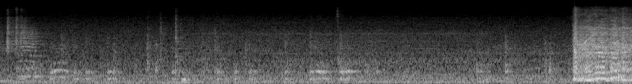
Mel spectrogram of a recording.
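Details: 2004 BMW 325i project car, exhaust manifold now fully connected after it made noise the day before: steady, even idle with no ticking or exhaust puffing, then a sharp rise at the end; normal idle.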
